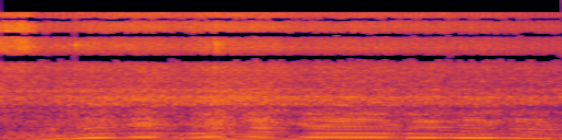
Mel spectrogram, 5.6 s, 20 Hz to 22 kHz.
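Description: Volkswagen Golf MK2 GTI engine, just started, being revved in a series of short blips that rise and fall.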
